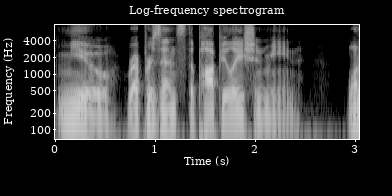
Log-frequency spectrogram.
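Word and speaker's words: μ: The Greek letter mu pronounced mu represents the population mean.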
